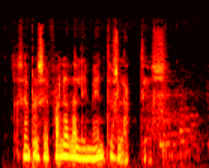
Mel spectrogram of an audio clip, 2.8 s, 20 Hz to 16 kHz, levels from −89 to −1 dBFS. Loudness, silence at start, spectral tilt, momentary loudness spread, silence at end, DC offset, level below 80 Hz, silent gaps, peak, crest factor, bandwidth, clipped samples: -27 LUFS; 0.2 s; -5.5 dB/octave; 11 LU; 0.3 s; under 0.1%; -58 dBFS; none; -10 dBFS; 18 dB; 10.5 kHz; under 0.1%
